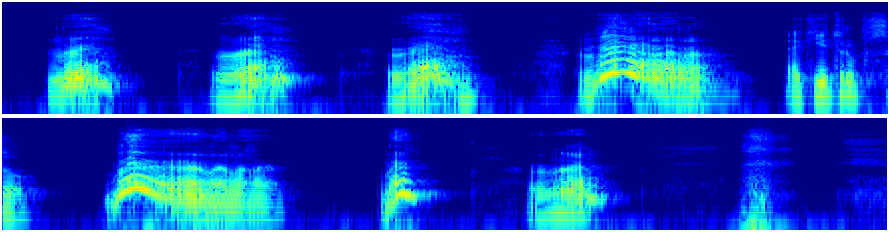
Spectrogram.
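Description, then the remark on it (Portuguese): A voice imitates a big, fat, Golden Retriever-style dog growling with each step as it walks, about nine short, fairly loud grunting growls in a steady rhythm spaced like footsteps, with a brief spoken remark partway through. “Um, Mano, e o cão, o cão a andar, a cada passo, a cada patada, era um rosnar.”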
